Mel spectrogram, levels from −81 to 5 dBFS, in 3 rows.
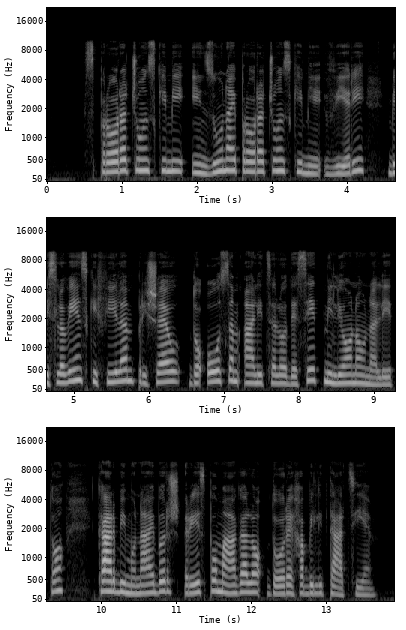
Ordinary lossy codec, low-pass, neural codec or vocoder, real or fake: none; 9.9 kHz; none; real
